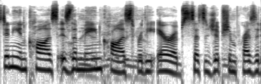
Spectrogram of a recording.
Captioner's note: speaking alternate language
